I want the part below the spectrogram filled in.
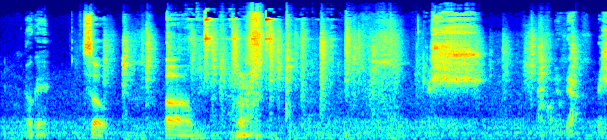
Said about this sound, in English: I'm dealing with dogs.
